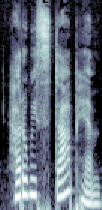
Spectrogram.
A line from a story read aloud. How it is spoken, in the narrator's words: Benny cried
